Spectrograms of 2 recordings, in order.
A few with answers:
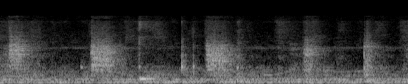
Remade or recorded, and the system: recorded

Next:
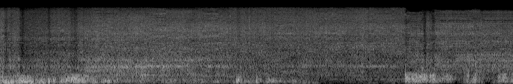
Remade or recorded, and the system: remade, codec, SNAC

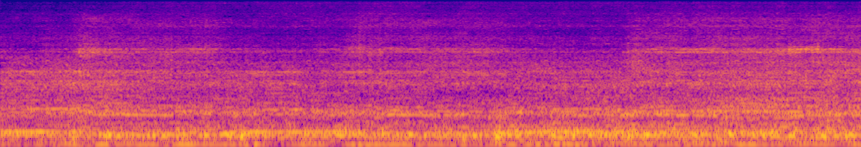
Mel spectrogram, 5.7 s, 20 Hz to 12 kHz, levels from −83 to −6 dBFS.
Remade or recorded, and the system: remade, codec, SNAC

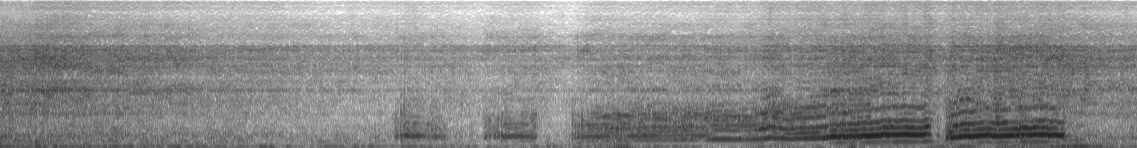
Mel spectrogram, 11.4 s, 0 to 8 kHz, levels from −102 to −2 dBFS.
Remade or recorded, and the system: remade, codec, SNAC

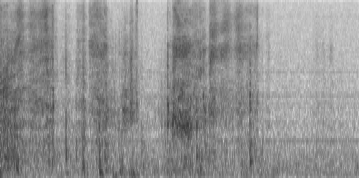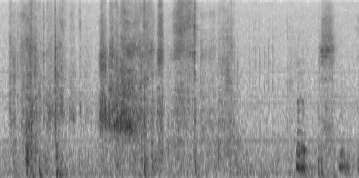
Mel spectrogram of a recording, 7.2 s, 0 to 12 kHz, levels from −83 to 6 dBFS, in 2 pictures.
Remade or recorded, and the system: recorded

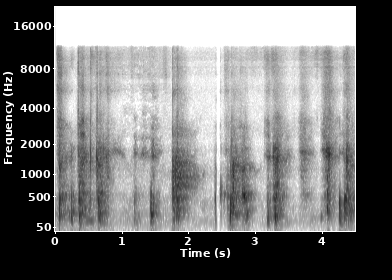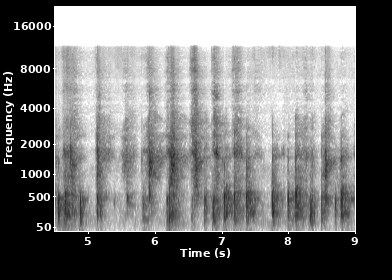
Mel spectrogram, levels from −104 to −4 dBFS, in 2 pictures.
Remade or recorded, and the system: remade, codec, SNAC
